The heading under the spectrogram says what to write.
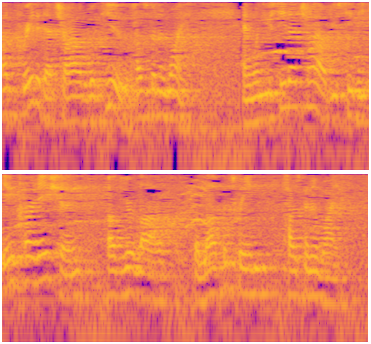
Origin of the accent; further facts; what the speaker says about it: Philadelphia, Pennsylvania, United States; I'm from Philadelphia, so it's really the city of brotherly shove, right?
